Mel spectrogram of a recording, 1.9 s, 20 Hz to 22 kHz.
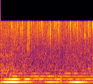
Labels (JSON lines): {"label": "biophony, midshipman", "recorder": "SoundTrap 500"}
